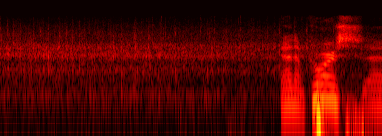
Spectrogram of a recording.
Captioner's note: applause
